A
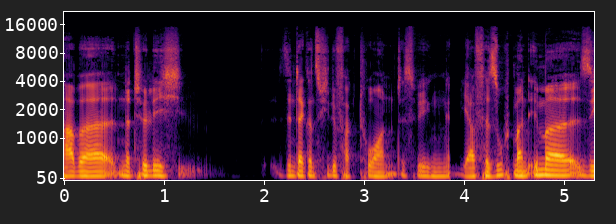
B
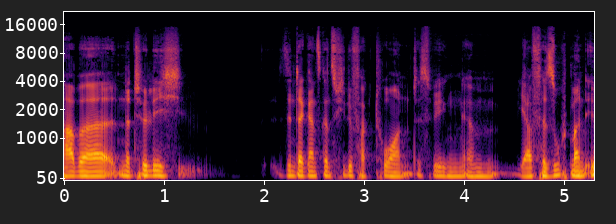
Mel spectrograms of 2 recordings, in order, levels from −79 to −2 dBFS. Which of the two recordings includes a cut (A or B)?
A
